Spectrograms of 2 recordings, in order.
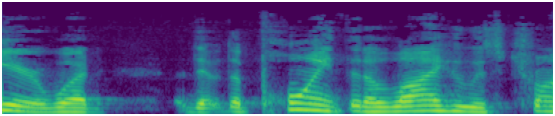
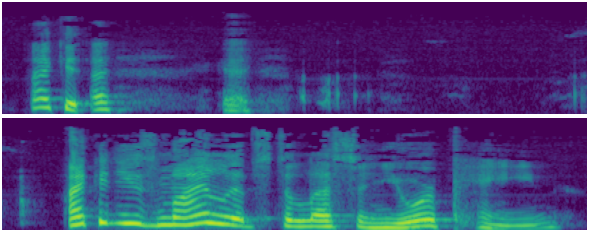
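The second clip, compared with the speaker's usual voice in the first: heavy dripping sarcasm, swooping and high; 6 semitones higher than usual. Reading a quoted line aloud again after pointing out its sarcasm: acting out dripping sarcasm. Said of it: "the dripping sarcasm?".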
